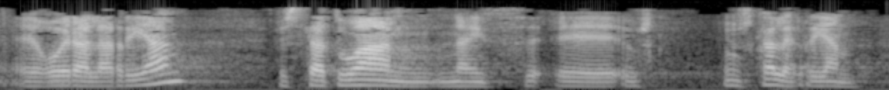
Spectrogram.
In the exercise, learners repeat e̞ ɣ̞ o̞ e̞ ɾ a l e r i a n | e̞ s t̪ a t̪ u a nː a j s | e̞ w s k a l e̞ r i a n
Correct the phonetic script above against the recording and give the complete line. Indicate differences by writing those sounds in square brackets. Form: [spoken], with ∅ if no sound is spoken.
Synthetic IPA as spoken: e̞ ɣ̞ o̞ e̞ ɾ a l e r i a n | e̞ s t̪ a t̪ u a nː a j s | e̞ w s k a l e̞ r i a n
